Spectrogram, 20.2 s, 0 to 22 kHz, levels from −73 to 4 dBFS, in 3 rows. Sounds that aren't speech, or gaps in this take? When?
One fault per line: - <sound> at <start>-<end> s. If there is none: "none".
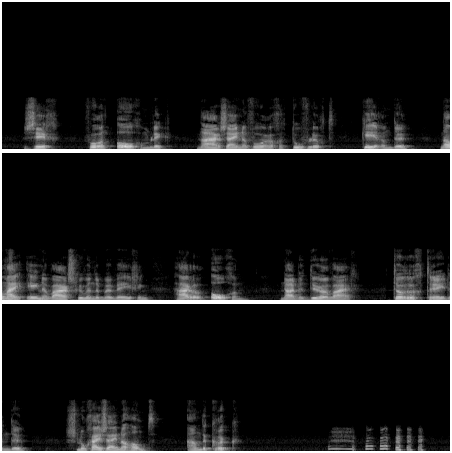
- laugh at 18.3-19.9 s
